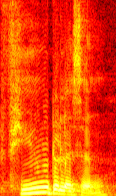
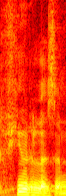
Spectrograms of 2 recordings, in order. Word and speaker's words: feudalism: So let's move to the next word, feudalism. Feud, from the word feud, feudalism, not feudalism.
